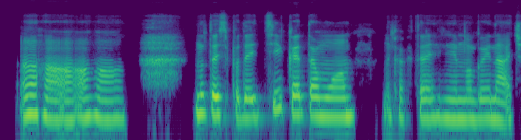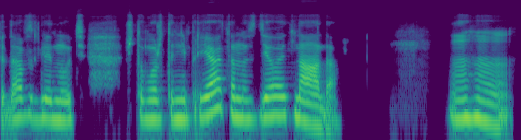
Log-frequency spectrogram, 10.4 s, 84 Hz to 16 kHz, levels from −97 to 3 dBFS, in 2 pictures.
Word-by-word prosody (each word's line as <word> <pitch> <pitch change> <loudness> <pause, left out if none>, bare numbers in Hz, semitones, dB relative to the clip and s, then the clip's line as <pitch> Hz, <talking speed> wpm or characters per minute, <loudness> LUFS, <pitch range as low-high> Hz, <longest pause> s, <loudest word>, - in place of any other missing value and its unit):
Ага, 220 -1 +3 0.4
ага. 190 -2 -1 0.7
Ну, 230 -1 +3
то 230 - +5
есть 210 0 +5
подойти 200 +7 -1
к 245 - -3
этому 210 -1 +3 0.4
как-то 195 -1 -4
немного 190 -1 -1
иначе, 185 -2 -1
да, 200 - -2
взглянуть, 185 -2 -3 0.4
что, 190 - -7
может, 185 0 -2
и - - -3
неприятно, 210 +6 +1
но 195 -1 0
сделать 210 +3 0
надо. 165 -7 +2 1.1
Мгм. 195 -1 0
195 Hz, 120 wpm, -24 LUFS, 190-210 Hz, 1.1 s, то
